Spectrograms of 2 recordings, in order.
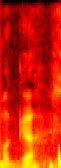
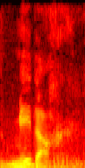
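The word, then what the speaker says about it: Middagh: Walking down McGuh streets. Us Brooklynites call it well, it's pronounced in Dutch as Middag streets, but people here in Brooklyn Heights call it McGuh streets.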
